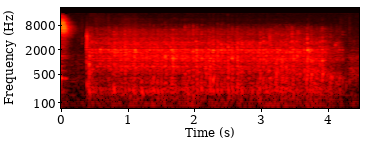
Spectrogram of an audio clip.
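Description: Two compact Invi Nano hookahs bubbling as both smokers take one long draw through their hoses at once. The water in the small glass bases rattles steadily from about half a second in and stops near the end.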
